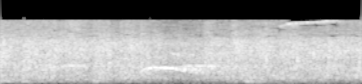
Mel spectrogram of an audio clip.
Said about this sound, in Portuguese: Aí, a palavra do prefeito Bruno Mota, sendo aplaudido, sendo ovacionado aqui pelos presentes na Câmara Municipal de nosso município, né, onde anunciou já aí o extrato do já feito até agora em sua gestão.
